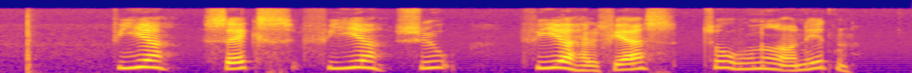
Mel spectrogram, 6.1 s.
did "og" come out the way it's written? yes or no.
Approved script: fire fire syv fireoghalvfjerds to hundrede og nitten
yes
